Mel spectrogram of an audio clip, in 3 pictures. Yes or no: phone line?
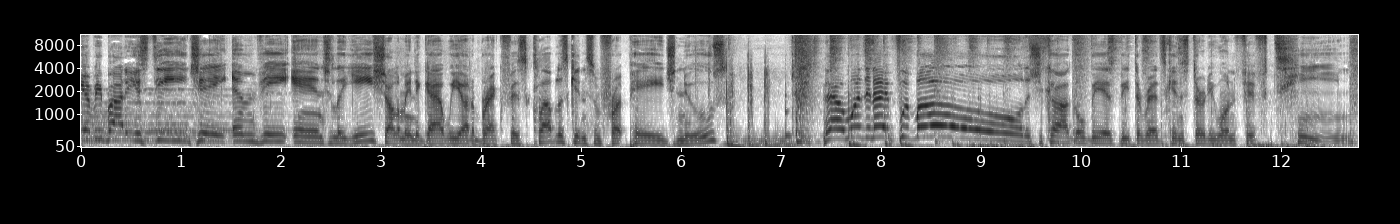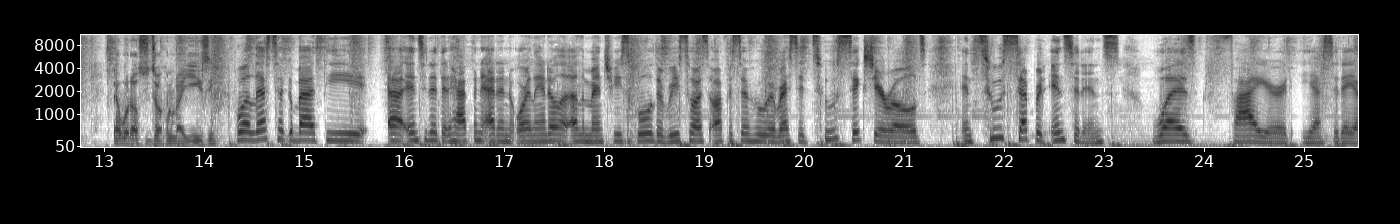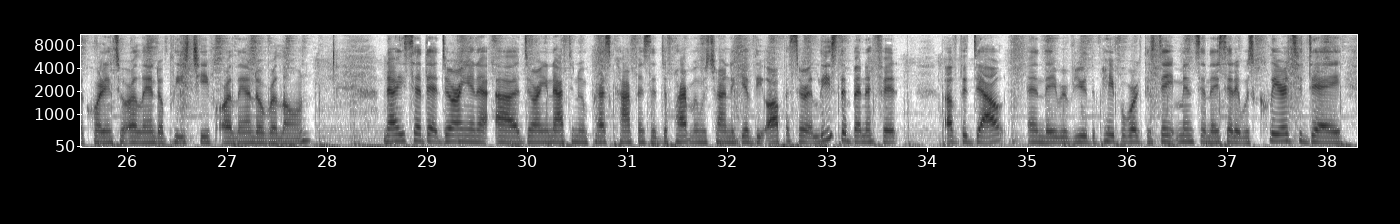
yes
